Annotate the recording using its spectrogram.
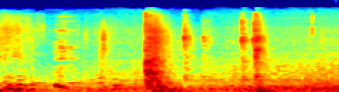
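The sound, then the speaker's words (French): A cupboard door is shut with a solid knock, followed by a couple more wooden clunks and rattles over a steady low background rumble. “D'accord, bon, on peut refermer ton placard à la route.”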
